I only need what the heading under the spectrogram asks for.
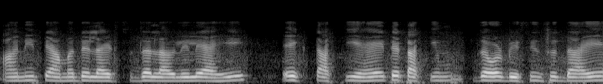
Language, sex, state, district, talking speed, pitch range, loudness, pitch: Marathi, female, Maharashtra, Washim, 150 wpm, 170-185 Hz, -18 LUFS, 180 Hz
